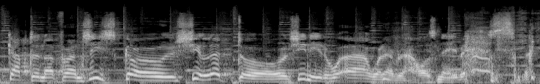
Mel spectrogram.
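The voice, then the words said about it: Put-on Italian accent. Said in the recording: “I got to put on my Italian accent.”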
